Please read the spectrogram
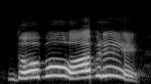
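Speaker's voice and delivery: high, loud pleading call; little sheep shouting at the wolf's door, high and loud. Acted.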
